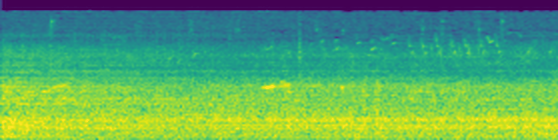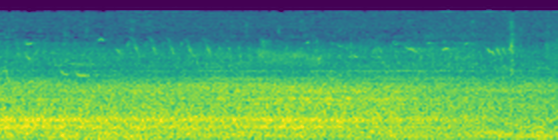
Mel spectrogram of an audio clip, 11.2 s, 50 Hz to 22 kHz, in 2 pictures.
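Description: A Class 66 diesel locomotive running light engine at low speed, its two-stroke V12 diesel engine giving a steady drone that eases slightly toward the end.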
